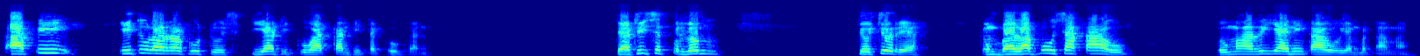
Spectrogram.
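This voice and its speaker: A male pastor, preaching in a slow, conversational way and mixing in words. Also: high-pitched, animated, vocal fry, a little mellow, dull audio. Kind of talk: sermon.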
